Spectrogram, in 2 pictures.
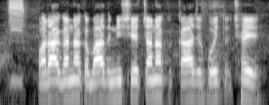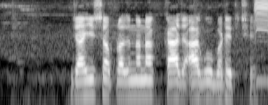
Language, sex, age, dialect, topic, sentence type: Maithili, male, 18-24, Southern/Standard, agriculture, statement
